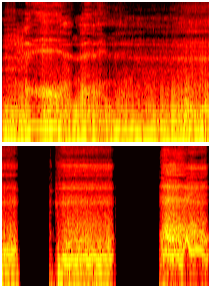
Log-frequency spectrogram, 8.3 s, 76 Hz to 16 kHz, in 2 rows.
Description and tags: Monster growl 15
A monster/zombie sound, yay! I guess my neighbors are concerned about a zombie invasion now (I recorded my monster sounds in my closet).
Recorded with a RØDE NT-2A.
Apocalypse, Creature, Dead, Growl, Horror, Invasion, Monster, Monsters, Scary, Scream, Zombie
